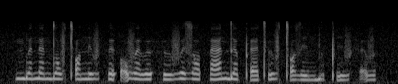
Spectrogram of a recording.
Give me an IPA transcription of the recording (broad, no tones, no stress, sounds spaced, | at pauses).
m b ɛ n ɛ n d ɔ v tʼ ɔ n i v θ ɪ ʔ ɔ̰ v ɛ ð ɨ h ɨ v ɪ z ɔ θ æ n d ɛ pʼ ɛ tʼ ɨ v tʼ ɔ z i m b ɨ pʼ i v h ɛ̰ v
